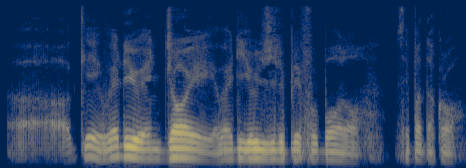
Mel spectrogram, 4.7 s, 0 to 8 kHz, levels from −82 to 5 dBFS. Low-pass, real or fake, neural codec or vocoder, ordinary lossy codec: 7.2 kHz; real; none; MP3, 32 kbps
